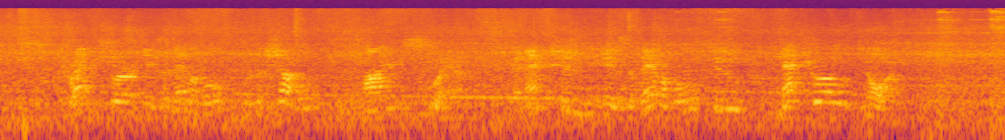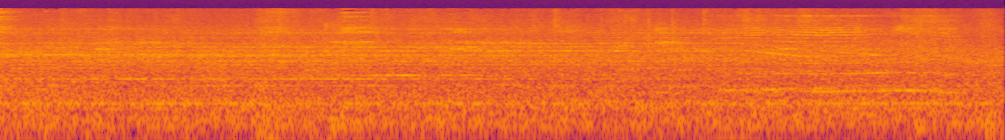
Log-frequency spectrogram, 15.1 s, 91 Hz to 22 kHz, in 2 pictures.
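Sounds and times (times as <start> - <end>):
rumble of train wheels: 0.0 - 15.0.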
